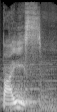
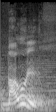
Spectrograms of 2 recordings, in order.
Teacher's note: la mayor fuerza de voz recae sobre la vocal débil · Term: hiato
